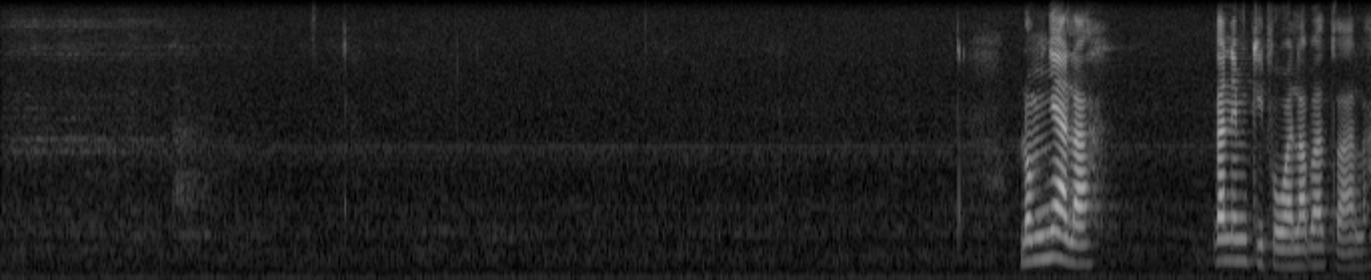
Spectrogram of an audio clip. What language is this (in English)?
Swati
